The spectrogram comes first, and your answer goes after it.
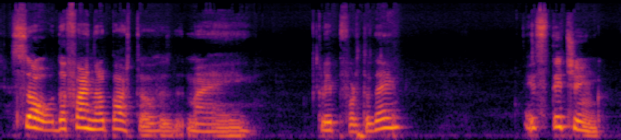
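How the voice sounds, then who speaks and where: A woman talks very slowly, with long pauses that come often. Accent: non-native. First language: not English. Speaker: cross-stitch crafter vlogger. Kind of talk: casual tutorial while stitching. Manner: halting, many fillers.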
